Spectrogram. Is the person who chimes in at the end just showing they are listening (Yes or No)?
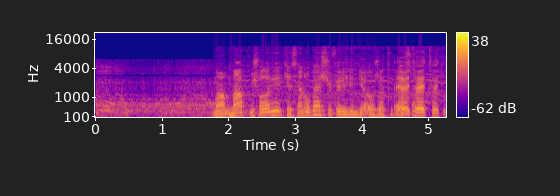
No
